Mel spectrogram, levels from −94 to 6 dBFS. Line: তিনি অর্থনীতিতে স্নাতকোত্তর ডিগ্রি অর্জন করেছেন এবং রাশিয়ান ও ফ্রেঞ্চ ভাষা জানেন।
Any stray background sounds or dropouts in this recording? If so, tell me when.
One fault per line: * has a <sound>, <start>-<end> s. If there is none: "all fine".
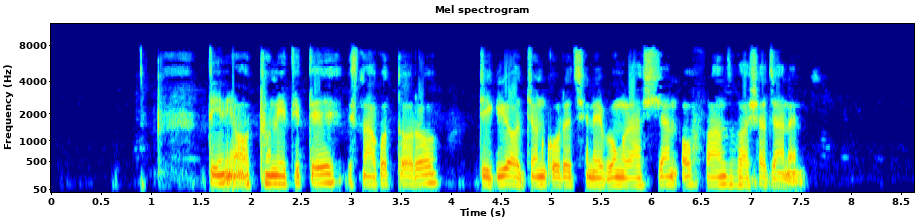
all fine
